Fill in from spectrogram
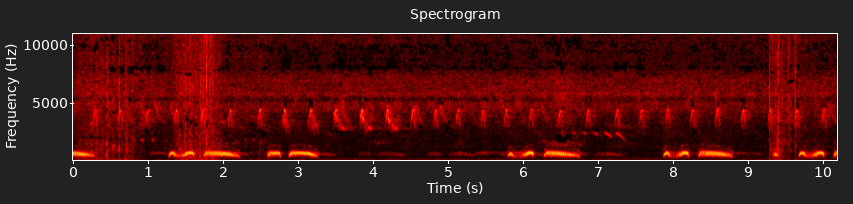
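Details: Spotted dove coos meant as a trapping lure: scattered short, wavering low coos with pauses between, broken by sharp bursts of handling noise and a faint, steady high chirping throughout.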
